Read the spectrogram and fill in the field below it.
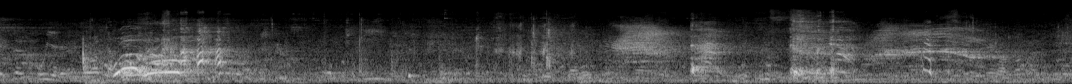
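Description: An elderly woman speaks theatrically in a large echoing hall.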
